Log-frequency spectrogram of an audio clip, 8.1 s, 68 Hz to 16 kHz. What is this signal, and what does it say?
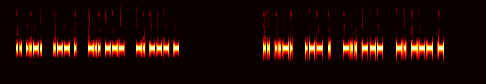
Morse code, heard as a keyed tone, about 34 wpm, 700 Hz. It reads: IF WE DO NOT IF WE DO NOT
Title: Speed-Racing - Sets of 4 Words 28wpm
